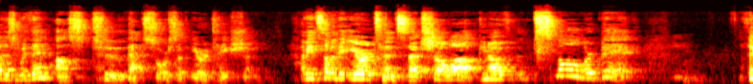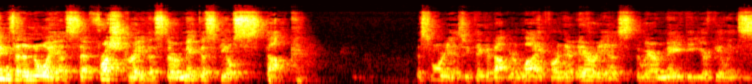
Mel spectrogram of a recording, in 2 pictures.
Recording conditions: large echoing room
